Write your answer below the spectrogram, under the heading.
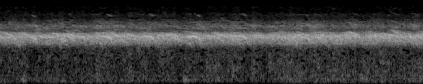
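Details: Crowd of 1-day-old chicks at a poultry farm, an unbroken mass of thin, high chirps, with a few faint low knocks underneath.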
